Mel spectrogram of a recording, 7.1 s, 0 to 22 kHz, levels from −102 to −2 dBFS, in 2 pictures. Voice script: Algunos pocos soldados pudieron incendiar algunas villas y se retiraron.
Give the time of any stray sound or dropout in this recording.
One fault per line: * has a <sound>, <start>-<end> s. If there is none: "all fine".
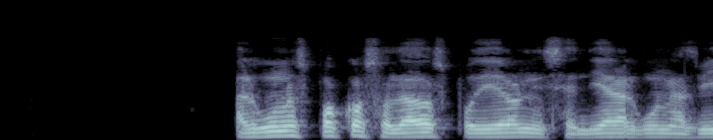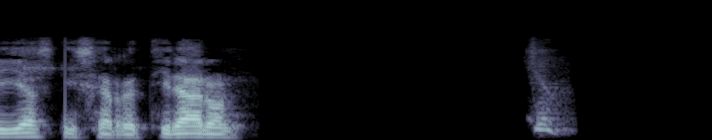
* has a sneeze, 6.2-6.5 s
